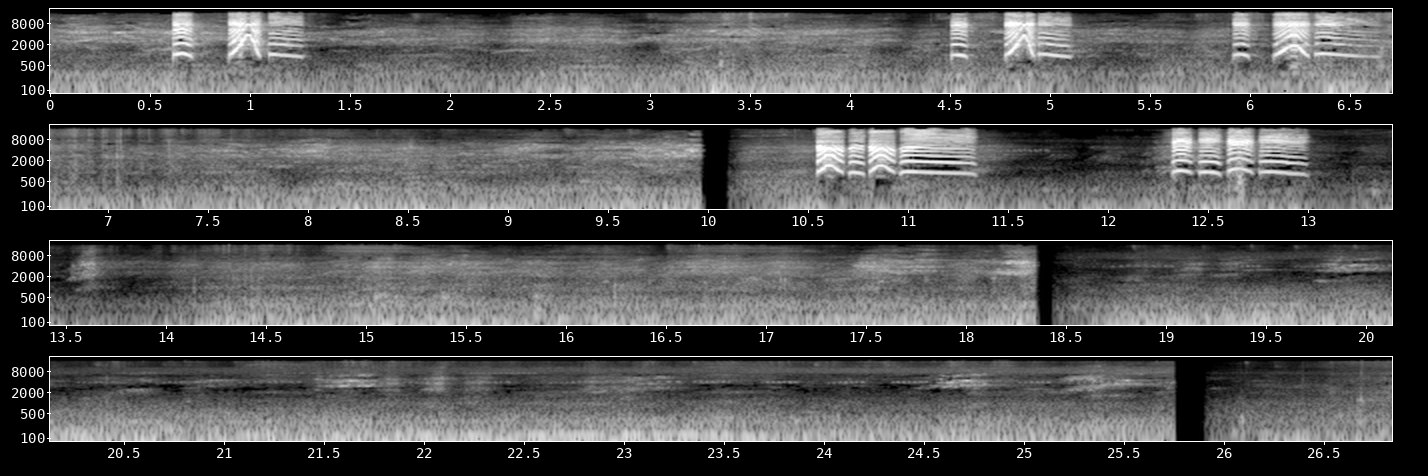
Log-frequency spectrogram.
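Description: Squeaky rubber soccer-ball dog toy squeezed by hand, giving a series of short, high squeaks that fall in pitch, often in quick pairs, about five times in the first half.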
